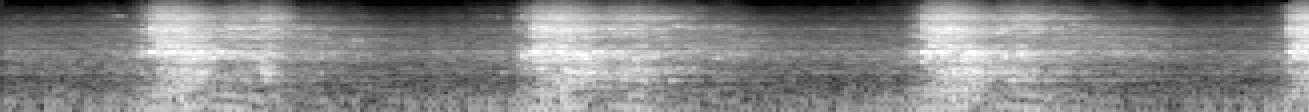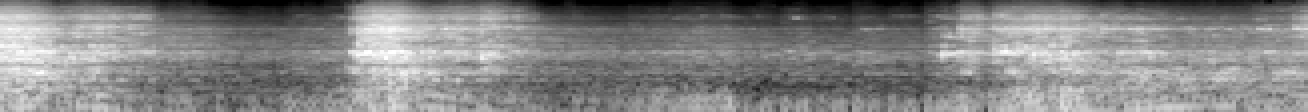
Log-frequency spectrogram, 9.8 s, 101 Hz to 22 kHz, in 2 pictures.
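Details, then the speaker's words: Yamaha XVS1100 V Star bobber project, pilot mixture screws opened about a turn and a half: sharp popping about every 1.5 s over a rough-running V-twin; rear cylinder still popping, and the owner suspects the mixture is the cause. "I noticed at this point then it was just the real cylinder that was popping still so see if we can just very tricky to get that still morning"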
